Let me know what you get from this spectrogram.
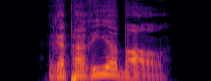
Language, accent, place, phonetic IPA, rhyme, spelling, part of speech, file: German, Germany, Berlin, [ʁepaˈʁiːɐ̯baːɐ̯], -iːɐ̯baːɐ̯, reparierbar, adjective, De-reparierbar.ogg
- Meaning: repairable, fixable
